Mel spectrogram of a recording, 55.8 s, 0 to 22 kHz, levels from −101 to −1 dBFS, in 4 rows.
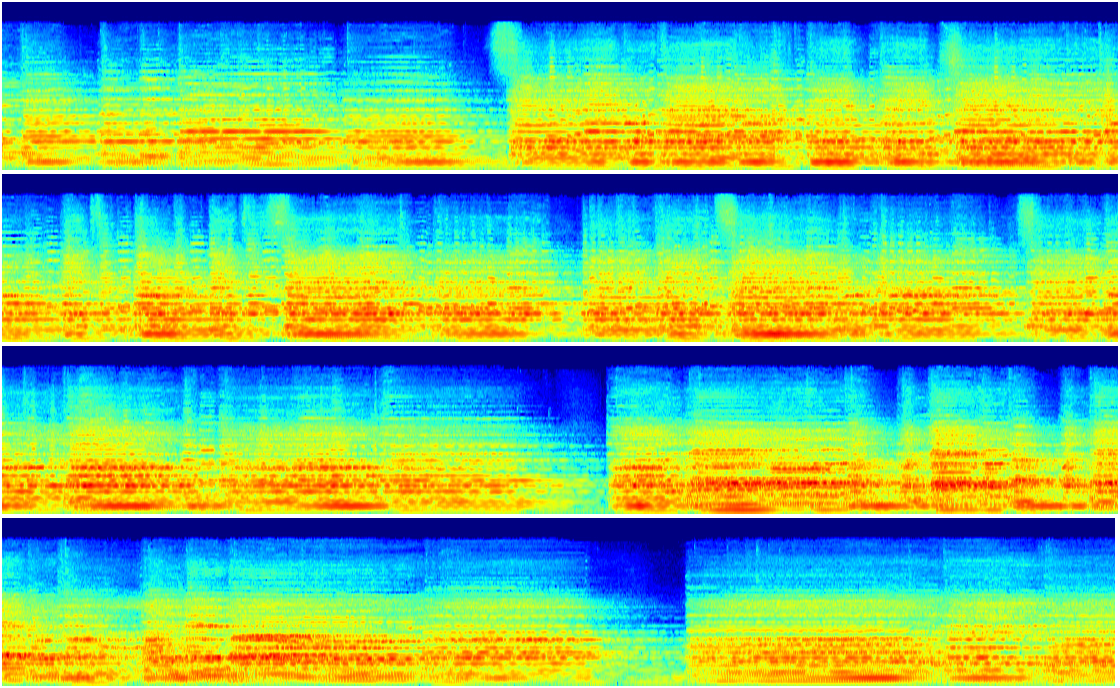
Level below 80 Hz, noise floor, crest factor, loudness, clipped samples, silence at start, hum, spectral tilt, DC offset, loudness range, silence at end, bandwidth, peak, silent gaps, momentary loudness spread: -42 dBFS; -42 dBFS; 18 dB; -20 LUFS; under 0.1%; 0 s; none; -6.5 dB/octave; under 0.1%; 6 LU; 0 s; 13.5 kHz; -2 dBFS; none; 9 LU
